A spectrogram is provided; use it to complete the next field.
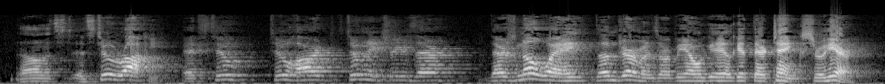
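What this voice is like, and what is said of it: Attempted French accent. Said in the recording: “I'm going to try to do a French accent”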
